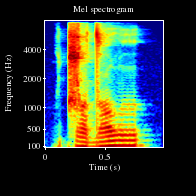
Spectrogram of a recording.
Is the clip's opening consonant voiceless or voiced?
voiceless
